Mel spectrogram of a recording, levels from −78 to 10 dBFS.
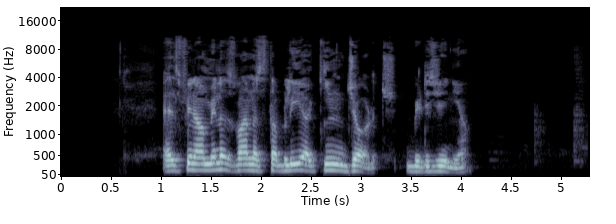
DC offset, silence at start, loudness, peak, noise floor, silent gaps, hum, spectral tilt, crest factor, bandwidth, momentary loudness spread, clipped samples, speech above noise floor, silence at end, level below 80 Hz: under 0.1%; 1 s; -17 LUFS; 0 dBFS; -67 dBFS; none; none; -5.5 dB/octave; 18 dB; 11.5 kHz; 10 LU; under 0.1%; 52 dB; 1.2 s; -64 dBFS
